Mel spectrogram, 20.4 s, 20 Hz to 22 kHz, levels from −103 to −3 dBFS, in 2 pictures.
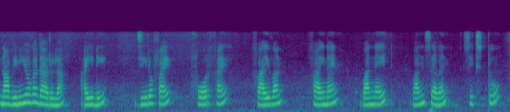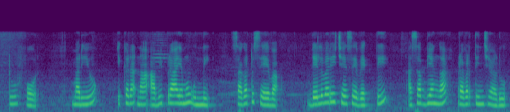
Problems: none marked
